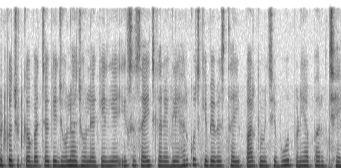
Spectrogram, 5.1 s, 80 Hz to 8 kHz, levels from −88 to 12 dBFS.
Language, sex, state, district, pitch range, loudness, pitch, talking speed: Maithili, female, Bihar, Purnia, 210-220 Hz, -15 LUFS, 215 Hz, 220 wpm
